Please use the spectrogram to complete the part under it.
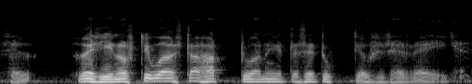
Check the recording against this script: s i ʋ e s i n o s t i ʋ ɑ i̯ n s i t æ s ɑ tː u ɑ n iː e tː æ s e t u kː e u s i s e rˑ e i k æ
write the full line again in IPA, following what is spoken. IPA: s e ʋ e s i n o s t i ʋ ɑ i̯ n s i t æ h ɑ tː u ɑ n iː e tː æ s e t u kː e u s i s e rˑ e i k æ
